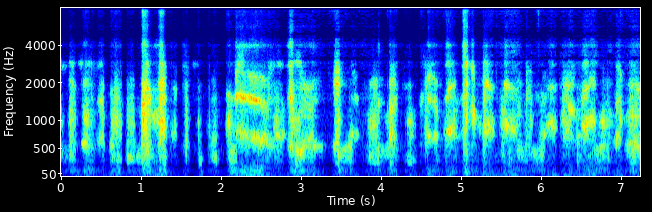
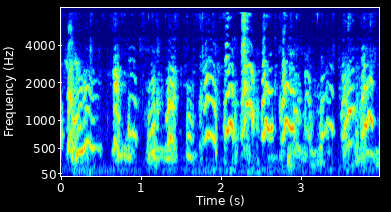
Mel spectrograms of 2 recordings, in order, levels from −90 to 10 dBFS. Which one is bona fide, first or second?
second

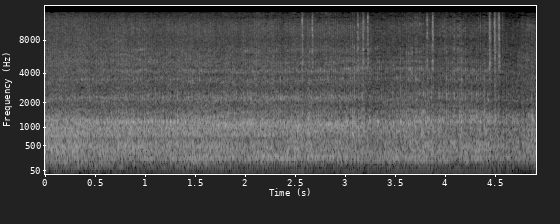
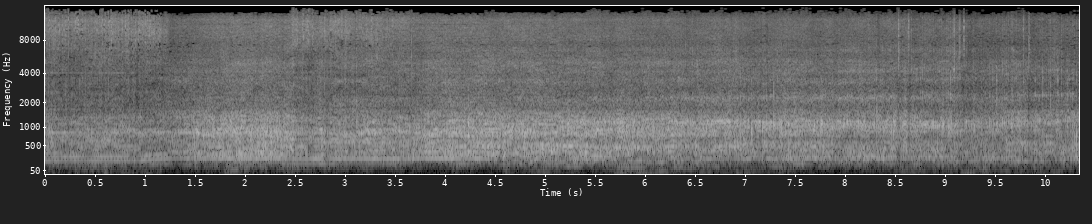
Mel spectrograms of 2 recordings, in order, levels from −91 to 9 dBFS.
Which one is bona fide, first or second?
first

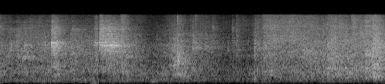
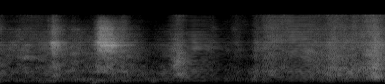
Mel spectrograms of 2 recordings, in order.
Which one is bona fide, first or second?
first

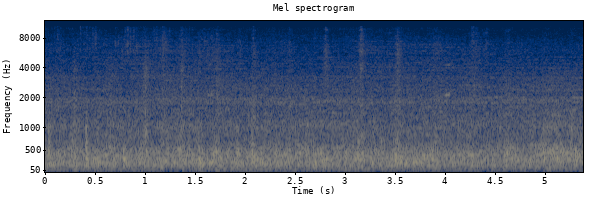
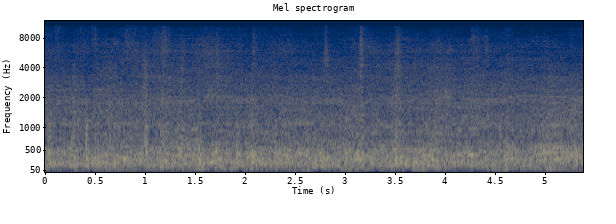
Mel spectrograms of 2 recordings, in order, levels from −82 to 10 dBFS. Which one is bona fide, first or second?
first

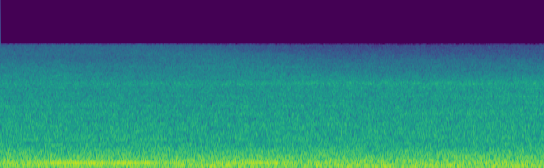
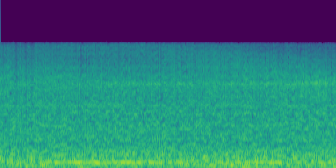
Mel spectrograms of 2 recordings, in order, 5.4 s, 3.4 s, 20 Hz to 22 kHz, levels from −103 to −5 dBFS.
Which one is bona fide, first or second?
first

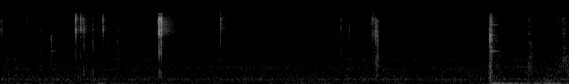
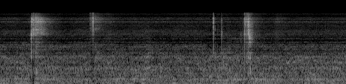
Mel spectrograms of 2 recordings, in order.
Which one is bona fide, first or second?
first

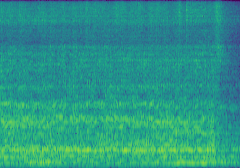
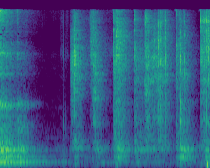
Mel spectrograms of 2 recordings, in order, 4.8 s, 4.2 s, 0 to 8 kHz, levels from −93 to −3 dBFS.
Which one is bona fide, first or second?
second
